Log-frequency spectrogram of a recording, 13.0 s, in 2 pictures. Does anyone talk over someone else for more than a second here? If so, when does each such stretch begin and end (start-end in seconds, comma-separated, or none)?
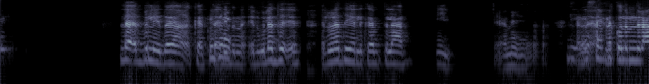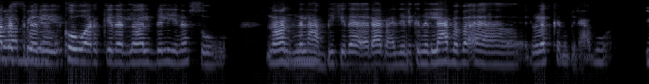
5.8-7.2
